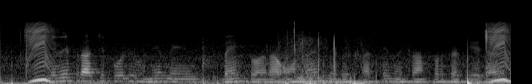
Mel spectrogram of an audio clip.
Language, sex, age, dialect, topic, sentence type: Hindi, male, 18-24, Garhwali, banking, question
